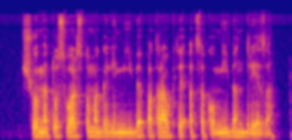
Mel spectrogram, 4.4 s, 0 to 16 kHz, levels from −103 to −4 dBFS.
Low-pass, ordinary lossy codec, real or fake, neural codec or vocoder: 10.8 kHz; Opus, 32 kbps; real; none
